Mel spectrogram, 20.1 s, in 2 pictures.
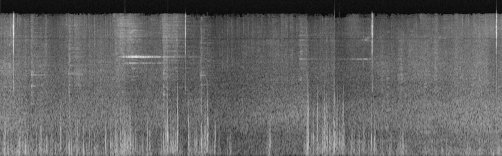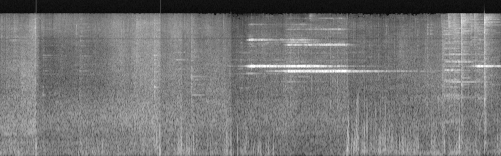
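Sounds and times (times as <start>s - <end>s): freight train wheels rumbling: 0.0s - 20.0s
high wheel squeal: 2.4s - 3.5s, 7.0s - 7.4s, 14.9s - 20.0s.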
